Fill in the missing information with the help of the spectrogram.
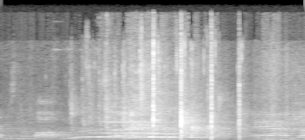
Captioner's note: crowd cheering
